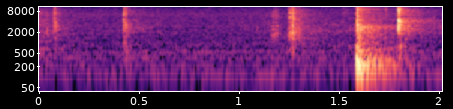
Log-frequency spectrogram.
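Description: Hands working an LWRCI SMG-45 submachine gun's receiver: a few faint clicks, then one sharp knock about one and a half seconds in, followed by a smaller click.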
